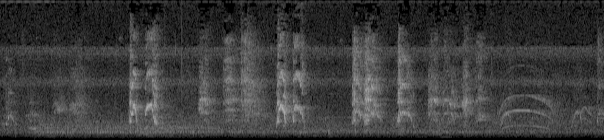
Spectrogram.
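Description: Blaze-winged parakeets calling: a series of short, rasping calls in bursts every half second to a second, followed about five seconds in by a brief arched whistled note.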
